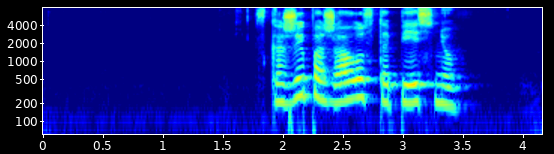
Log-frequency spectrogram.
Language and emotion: Russian, neutral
